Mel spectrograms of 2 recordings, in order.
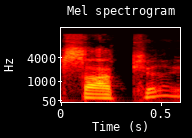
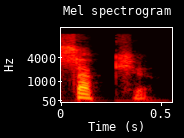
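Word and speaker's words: sakhya: Third sak it is not saky it is saka.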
